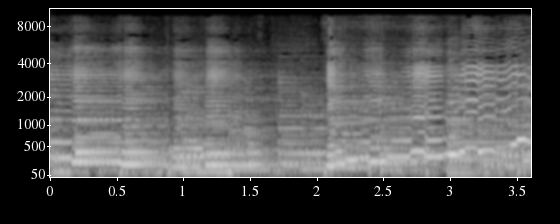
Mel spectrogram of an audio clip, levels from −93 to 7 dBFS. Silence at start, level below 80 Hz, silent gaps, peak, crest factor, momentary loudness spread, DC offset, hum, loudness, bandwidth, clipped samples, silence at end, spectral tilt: 0 s; -40 dBFS; none; -4 dBFS; 14 dB; 7 LU; under 0.1%; none; -17 LUFS; 10 kHz; under 0.1%; 0 s; -6 dB/octave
